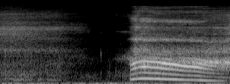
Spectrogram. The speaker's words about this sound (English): Let's live in the moment. Let's take a breath.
